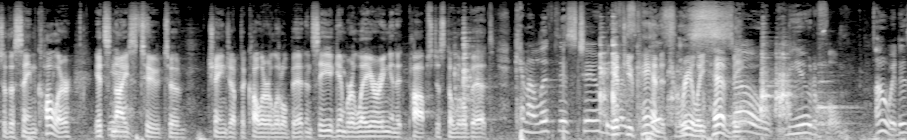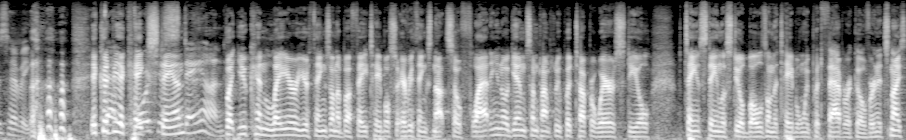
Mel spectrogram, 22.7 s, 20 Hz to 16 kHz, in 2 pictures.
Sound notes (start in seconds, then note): 7.4 plates clinking; 11.7 laughs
